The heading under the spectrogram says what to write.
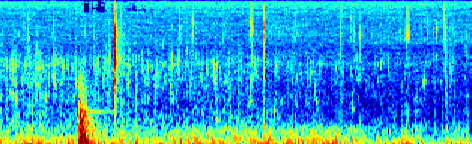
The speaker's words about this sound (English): Pour it into the bottle. Yes, just like that, to the top. Careful not to spill.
